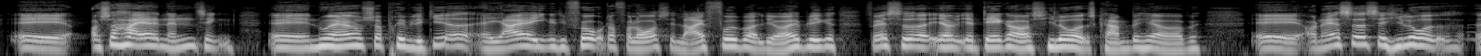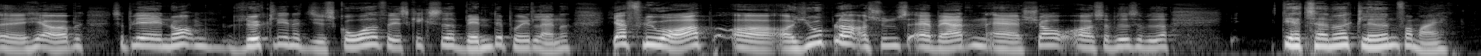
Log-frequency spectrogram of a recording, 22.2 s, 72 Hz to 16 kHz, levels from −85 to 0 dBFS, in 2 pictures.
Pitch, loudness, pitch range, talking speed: 180 Hz, -22 LUFS, 160-200 Hz, 260 wpm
